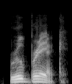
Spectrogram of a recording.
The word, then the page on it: rubric: American English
